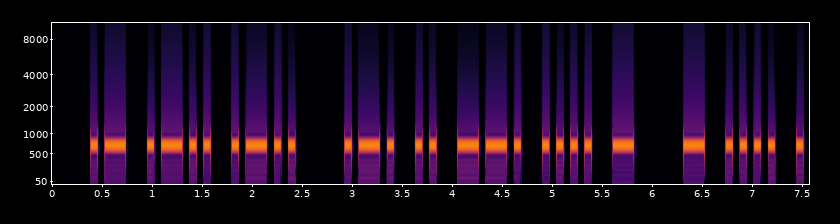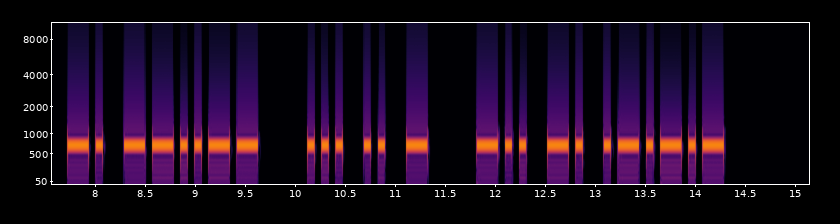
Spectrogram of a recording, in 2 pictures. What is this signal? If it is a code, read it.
Morse code, heard as a keyed tone, about 17 wpm, 700 Hz. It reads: ALL RIGHT THEN, SIT DN.
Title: Sentences from Top 500 Words and Abbreviations 17wpm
